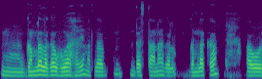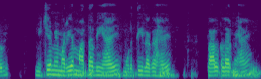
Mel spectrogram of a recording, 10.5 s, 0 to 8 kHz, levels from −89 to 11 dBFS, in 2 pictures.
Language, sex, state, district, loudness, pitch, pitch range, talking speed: Hindi, male, Chhattisgarh, Balrampur, -18 LUFS, 150 Hz, 140-165 Hz, 155 wpm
